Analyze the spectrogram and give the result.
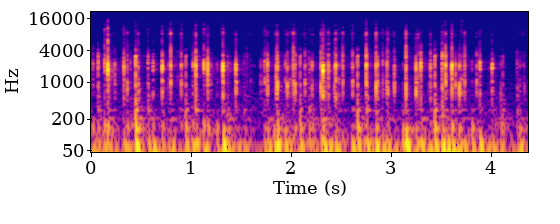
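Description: Fingertips type continuously on a cream and pink mechanical keyboard with plastic keycaps. Rapid, crisp clacks centered near 2 kHz with bright top edges sit over a soft low thump. Each keystroke stops almost instantly.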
